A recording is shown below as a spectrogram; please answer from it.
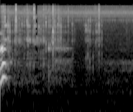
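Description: Faint rustling with a few light clicks as things are handled in a cardboard box, including a clear plastic bag being lifted out; the tail of a spoken word is heard at the very start.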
